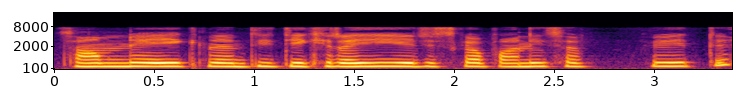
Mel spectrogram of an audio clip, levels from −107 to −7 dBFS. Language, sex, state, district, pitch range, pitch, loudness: Hindi, female, Maharashtra, Mumbai Suburban, 240-250 Hz, 245 Hz, -14 LUFS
